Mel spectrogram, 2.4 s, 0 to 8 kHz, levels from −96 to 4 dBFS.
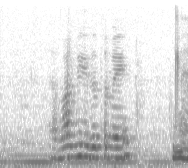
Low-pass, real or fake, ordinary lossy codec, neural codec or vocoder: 7.2 kHz; real; MP3, 48 kbps; none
